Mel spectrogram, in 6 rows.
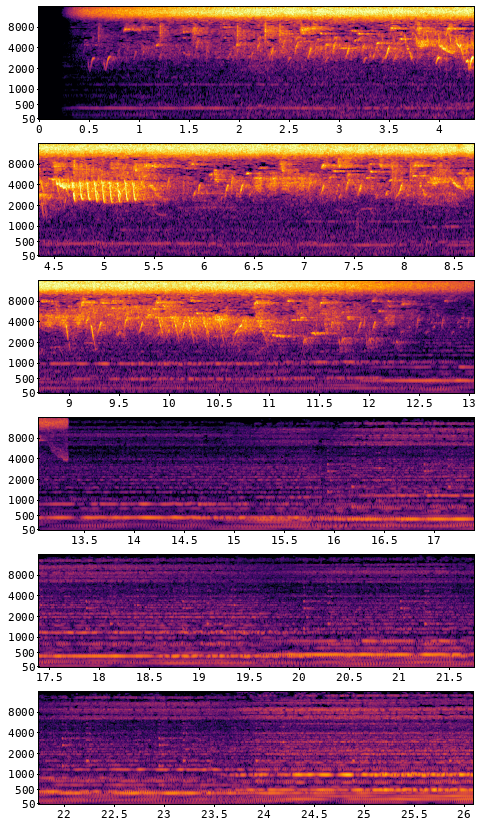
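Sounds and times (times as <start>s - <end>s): birds chirping: 0.3s - 13.4s
soft background music: 0.3s - 26.0s
rapid bird trill: 0.4s - 13.4s
steady high hiss: 0.4s - 13.4s.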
